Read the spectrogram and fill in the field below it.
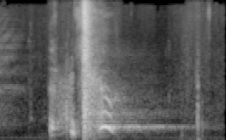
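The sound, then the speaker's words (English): A single loud sneeze: a quick sharp intake, an explosive burst, then a short trailing voiced tail and a faint click, with no talking. “Have you ever had a sneeze that you've been waiting and waiting and waiting for it to come?”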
